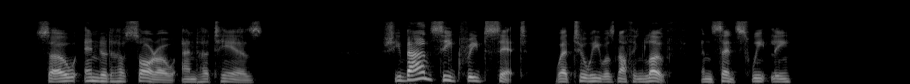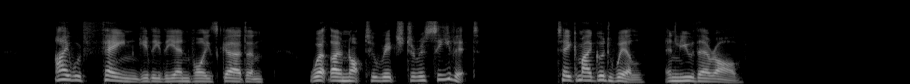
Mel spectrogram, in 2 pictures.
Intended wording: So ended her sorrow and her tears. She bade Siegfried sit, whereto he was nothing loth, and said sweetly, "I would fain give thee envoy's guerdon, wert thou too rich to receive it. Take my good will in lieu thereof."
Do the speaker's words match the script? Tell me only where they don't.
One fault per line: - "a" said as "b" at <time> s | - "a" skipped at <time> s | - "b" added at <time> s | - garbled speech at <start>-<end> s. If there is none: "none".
- "the" added at 10.7 s
- "not" added at 12.5 s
